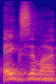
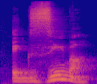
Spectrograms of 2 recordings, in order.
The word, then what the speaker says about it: eczema: pollen induced eczema so eczema can also be pronounced as eczema and it's actually a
